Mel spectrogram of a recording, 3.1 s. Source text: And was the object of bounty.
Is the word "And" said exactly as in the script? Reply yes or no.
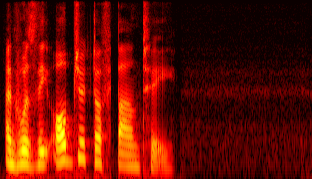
yes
